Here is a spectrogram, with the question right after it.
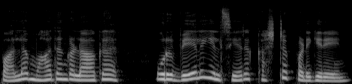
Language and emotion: Tamil, sad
